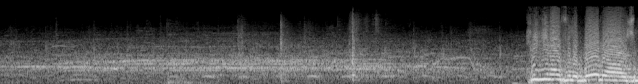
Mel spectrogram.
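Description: A large crowd cheers and shouts outdoors.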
